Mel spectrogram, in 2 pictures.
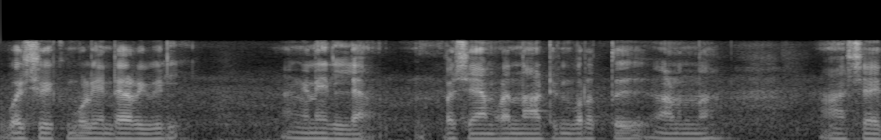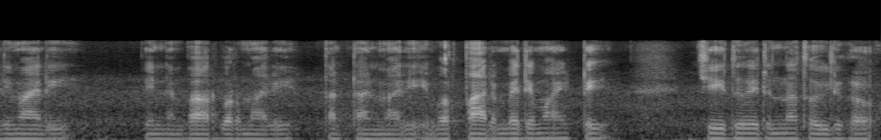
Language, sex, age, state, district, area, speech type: Malayalam, male, 30-45, Kerala, Malappuram, rural, spontaneous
